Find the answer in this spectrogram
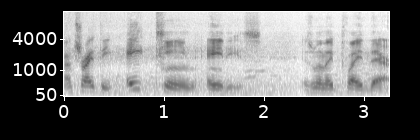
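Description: The speech moves at a very slow pace with lively intonation over noticeable background noise. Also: man. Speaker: baseball podcast host. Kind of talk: solo podcast monologue. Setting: outdoors at a ballpark. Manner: loud, shouting.

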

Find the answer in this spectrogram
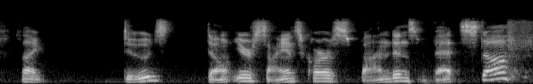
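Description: A man speaks at a very slow pace in a fairly high voice. His pitch swings very widely. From US Midwest (Wisconsin). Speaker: geneticist. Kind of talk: casual chat.

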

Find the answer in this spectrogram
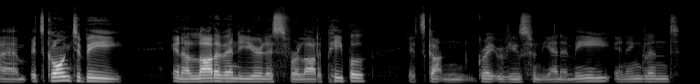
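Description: Speaking fairly quickly with a Dublin accent and big swings in loudness, the voice comes through dry and close with no echo on a very clean recording with a silent background. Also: man, medium pitch for a man. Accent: Irish (Dublin). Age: 30s. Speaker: podcast host. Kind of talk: casual chat.

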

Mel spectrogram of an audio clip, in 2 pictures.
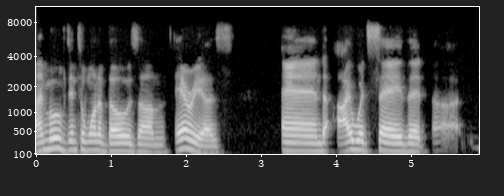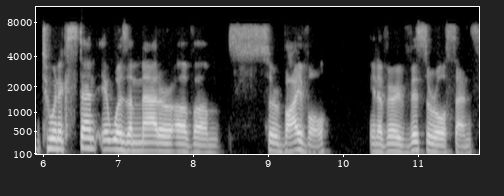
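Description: Speaking at a fairly slow pace, a man has a normal speaking voice with an American accent. His pitch is medium and his intonation fairly even. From New York City, US. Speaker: activist and student. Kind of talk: casual interview.

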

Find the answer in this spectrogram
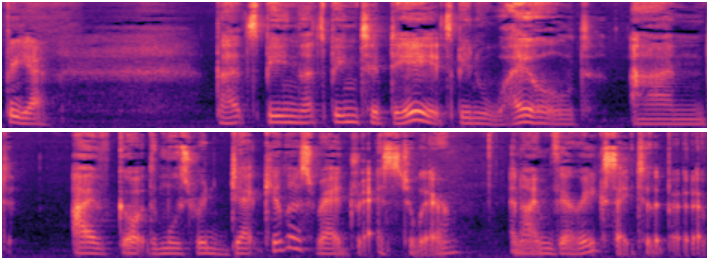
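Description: With a Donegal accent, a woman speaks at a moderate pace, leaving long, frequent pauses. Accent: Donegal Irish. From Ireland, County Donegal. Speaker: history podcast host. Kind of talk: conversational storytelling. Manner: casual, profane.

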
